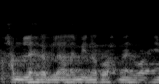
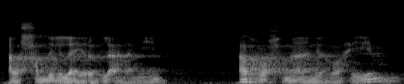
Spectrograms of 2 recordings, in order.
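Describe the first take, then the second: First: The verses run on without any pause. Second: There is a pause after each verse. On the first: The speaker calls it wrong. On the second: The speaker calls it right. "Rasulullah memutus setiap ayat"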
